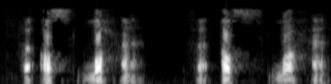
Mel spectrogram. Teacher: غلظ اللام الإمام ورش في كلمة فأصلح فيصير النطق بها كما سمعناها فأصلح فأصلح هكذا.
